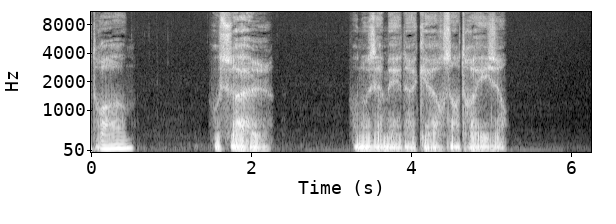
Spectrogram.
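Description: An elderly man recites slowly and solemnly into a close microphone.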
